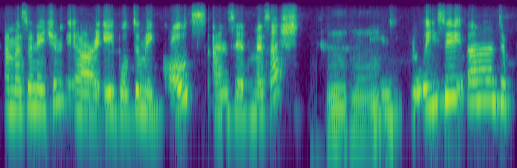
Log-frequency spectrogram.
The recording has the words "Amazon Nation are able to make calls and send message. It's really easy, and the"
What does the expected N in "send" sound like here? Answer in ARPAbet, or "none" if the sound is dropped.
none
